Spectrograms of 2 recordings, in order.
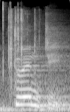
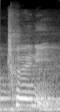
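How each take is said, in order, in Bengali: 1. N-এর পরের T উচ্চারিত হয়। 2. N-এর পরের T বাদ যায়। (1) "যেটাকে আমরা বিশ বলে জানি" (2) "এটাকে বলা হবে টোয়েনি"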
